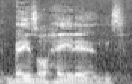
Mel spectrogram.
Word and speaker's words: Basil Hayden's: I said it wrong, but say it again. – Basil Hayden's, plural. – Exactly. – A lot of people just call it Basil Hayden.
